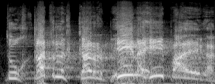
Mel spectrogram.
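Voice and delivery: put-on young man shouting that Hajjaj cannot kill him; defiant shout. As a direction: throw the defiance back at Hajjaj. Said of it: "توجہ دیدان گرامی".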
